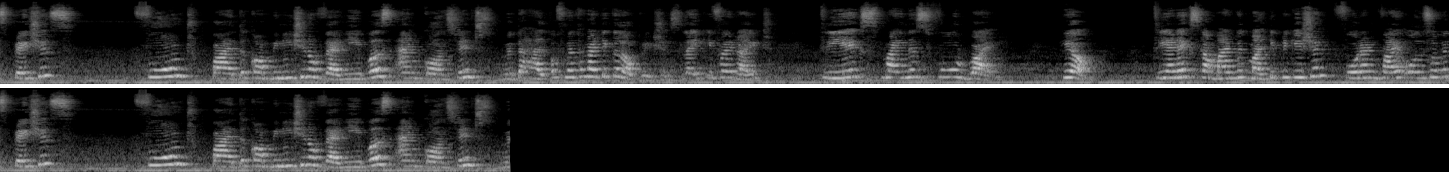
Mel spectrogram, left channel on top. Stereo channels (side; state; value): right; drops out; at 5.1 s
